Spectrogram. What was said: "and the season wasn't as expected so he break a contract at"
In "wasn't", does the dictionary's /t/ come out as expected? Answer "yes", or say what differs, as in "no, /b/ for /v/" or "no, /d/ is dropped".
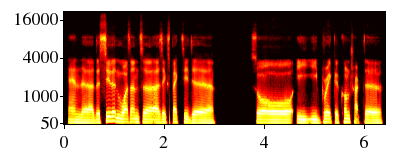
yes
